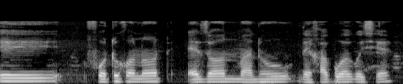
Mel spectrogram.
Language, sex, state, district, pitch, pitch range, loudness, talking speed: Assamese, male, Assam, Sonitpur, 125 Hz, 120-135 Hz, -16 LUFS, 120 wpm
